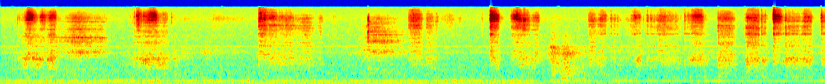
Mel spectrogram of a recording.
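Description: A pencil sketches Spider-Man Miles Morales on paper. Close, faint scratchy strokes come in quick repeated bursts against a quiet steady hum.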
